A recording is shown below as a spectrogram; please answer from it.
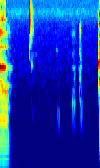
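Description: A man's hesitant 'uh' cuts off, then a pause broken by a single short, sharp click about half a second in and a couple of very faint soft sounds.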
